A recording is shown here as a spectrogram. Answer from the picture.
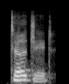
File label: "turgid", Indian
